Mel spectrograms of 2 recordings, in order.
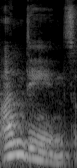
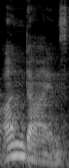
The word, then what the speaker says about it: Undine: in pulling that off there are undeans or undynes depending on you know how you choose to pronounce that these are the water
